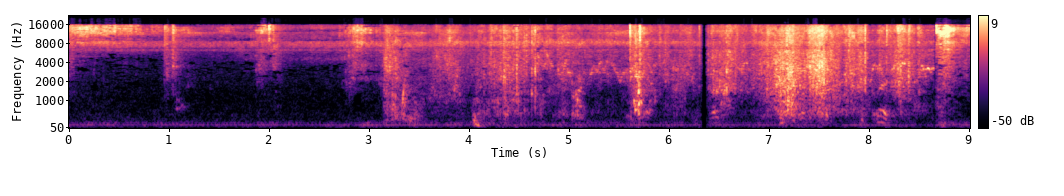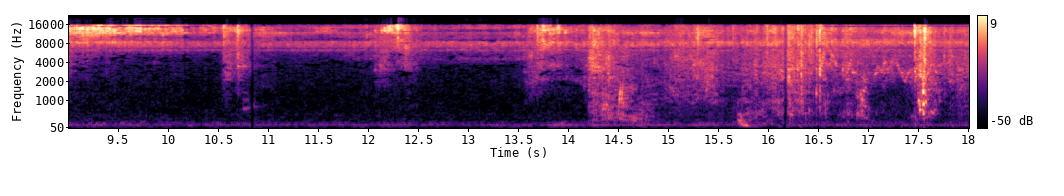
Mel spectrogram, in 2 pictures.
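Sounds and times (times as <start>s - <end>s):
water splashing and sloshing: 3.0s - 8.7s, 14.0s - 18.0s.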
